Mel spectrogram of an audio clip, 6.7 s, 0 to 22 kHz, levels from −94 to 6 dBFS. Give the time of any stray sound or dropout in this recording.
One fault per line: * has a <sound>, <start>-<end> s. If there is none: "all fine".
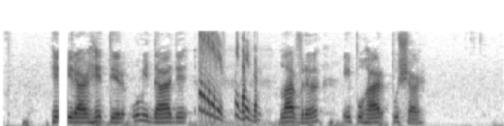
* has a dropout, 0.8-0.9 s
* has a chirp, 2.6-3.5 s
